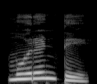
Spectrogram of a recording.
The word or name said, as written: ಮುರುಂಟು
